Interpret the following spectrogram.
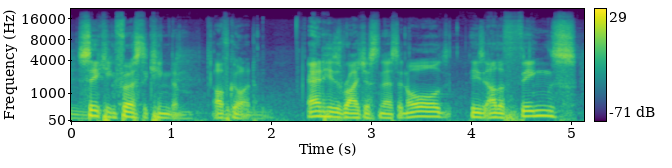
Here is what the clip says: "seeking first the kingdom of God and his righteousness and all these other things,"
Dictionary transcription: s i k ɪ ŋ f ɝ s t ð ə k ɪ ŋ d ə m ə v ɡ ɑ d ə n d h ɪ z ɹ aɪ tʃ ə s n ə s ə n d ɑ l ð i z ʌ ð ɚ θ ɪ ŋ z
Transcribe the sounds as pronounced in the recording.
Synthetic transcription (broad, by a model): s i k ɪ ŋ f ɝ s t ð ə k ɪ ŋ d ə m ə v ɡ ɑ d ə n ɪ z ɹ aɪ tʃ ə s n ə s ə n ɑ l ð i z ʌ ð ɚ θ ɪ ŋ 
